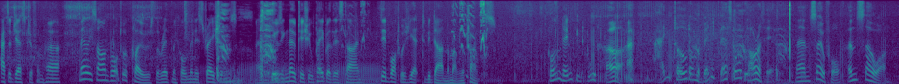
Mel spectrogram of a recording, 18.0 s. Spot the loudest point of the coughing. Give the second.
5 s.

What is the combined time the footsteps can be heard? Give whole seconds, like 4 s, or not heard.
not heard.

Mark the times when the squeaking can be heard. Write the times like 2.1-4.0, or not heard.
6.7-7.5, 9.1-9.8.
